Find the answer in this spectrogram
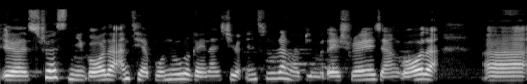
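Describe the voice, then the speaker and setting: A woman giving an unhurried talk, often pausing and hesitating. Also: mid-range voice, expressive, a little mellow.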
